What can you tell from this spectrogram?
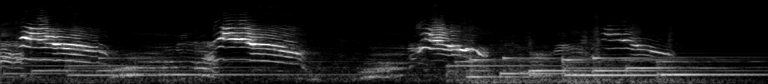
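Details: Mother cat, rescued from the street, with her kittens around her spay surgery: four loud, high, slightly wavering meows about every one and a half seconds, with quiet piano notes underneath.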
